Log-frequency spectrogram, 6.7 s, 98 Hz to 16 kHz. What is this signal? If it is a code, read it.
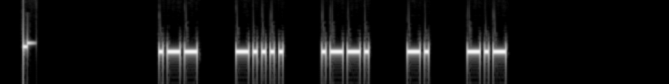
Morse code, heard as a keyed tone, about 28 wpm, spaced as for 16 wpm, 700 Hz. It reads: W6PNK
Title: USA Call Signs - 3x Character Spacing - 28wpm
